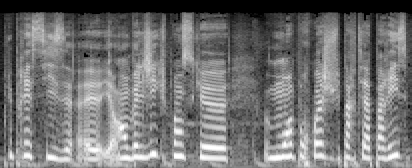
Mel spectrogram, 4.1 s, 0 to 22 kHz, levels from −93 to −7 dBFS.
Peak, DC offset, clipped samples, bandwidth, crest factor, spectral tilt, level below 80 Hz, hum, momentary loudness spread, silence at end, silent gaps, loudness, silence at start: -2 dBFS; under 0.1%; under 0.1%; 16.5 kHz; 10 dB; -3.5 dB/octave; -42 dBFS; none; 4 LU; 0.05 s; none; -12 LUFS; 0.05 s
